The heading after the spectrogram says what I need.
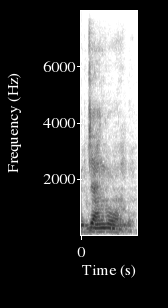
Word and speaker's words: Django: will write 800 percent D is silent so how to pronounce Django it's diesel in Jay and G Django you don't pronounce with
